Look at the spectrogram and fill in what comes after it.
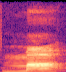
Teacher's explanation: the first tone is just holding a higher pitch than the rest of the other tones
